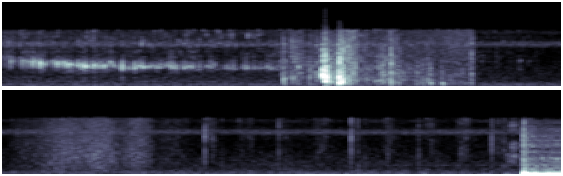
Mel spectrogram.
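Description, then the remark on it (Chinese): Water pours into a glass with a rising, filling tone, followed by a sharp clink of glassware and some light handling clatter, then a few faint footsteps. “好，我去倒水。”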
